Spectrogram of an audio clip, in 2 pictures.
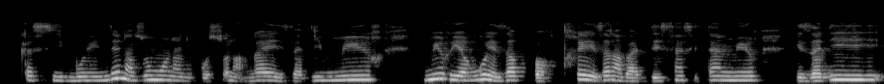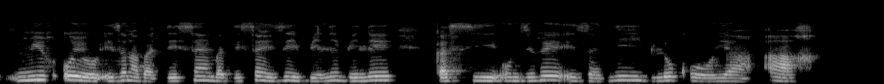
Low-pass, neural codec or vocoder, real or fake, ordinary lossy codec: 7.2 kHz; none; real; Opus, 24 kbps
